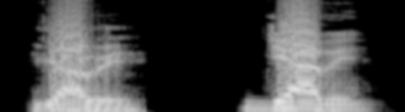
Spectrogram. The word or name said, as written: llave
